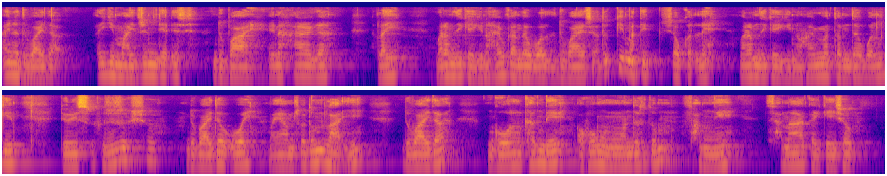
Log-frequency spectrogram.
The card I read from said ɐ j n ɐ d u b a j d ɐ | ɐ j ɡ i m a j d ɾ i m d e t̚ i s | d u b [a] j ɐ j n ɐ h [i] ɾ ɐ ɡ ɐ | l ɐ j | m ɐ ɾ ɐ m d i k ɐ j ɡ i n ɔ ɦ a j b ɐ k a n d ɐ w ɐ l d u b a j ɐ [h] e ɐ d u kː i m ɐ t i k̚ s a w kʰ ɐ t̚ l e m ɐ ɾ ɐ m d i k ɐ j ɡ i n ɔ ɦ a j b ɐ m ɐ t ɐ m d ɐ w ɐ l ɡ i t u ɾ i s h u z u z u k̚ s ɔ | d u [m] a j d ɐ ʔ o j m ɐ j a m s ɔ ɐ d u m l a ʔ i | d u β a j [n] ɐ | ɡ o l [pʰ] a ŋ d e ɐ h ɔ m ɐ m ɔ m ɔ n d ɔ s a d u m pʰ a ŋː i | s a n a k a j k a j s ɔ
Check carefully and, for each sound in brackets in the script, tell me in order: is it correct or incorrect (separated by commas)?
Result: correct, incorrect, incorrect, incorrect, incorrect, incorrect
